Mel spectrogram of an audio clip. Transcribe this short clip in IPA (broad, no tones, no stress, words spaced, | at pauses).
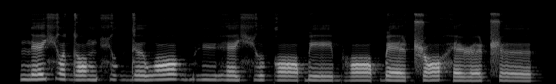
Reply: nɛçɔ dɔŋçoɡdəː wɔːɡbʱyːɦɛ çʊɡɔːɓeːbʱɔː ɓɛ ʈ͡ʂɔhɛɭəːʈ͡ʂəː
